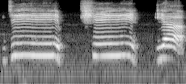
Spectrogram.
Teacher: জিহবার মধ্যখান হইতে তার বরাবর উপরে তালুর সঙ্গে লাগিয়ে উচ্চারিত হয়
